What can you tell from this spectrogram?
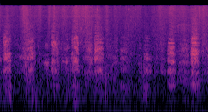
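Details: A French Bulldog puppy on grass, holding a plant pot that blocks his view, pants steadily, roughly three breathy puffs per second, some huffs stronger and rasping, with no other clear sounds.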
